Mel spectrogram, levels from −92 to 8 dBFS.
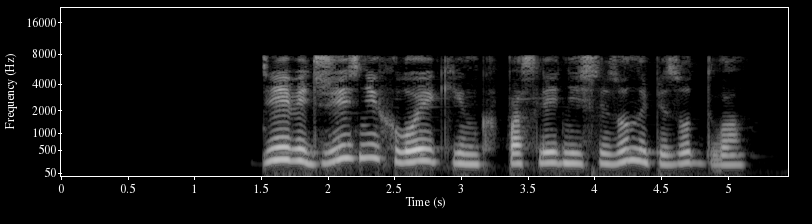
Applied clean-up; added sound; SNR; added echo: neural mask model DeepFilterNet 3.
